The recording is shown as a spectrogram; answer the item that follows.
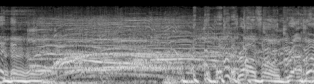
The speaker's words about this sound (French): Ça va applaudir.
